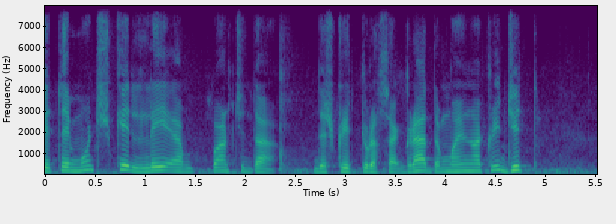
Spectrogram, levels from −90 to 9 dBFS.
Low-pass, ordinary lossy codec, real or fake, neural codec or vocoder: none; none; fake; codec, 16 kHz, 4 kbps, X-Codec, HuBERT features, trained on LibriSpeech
